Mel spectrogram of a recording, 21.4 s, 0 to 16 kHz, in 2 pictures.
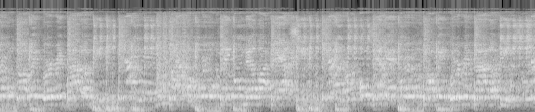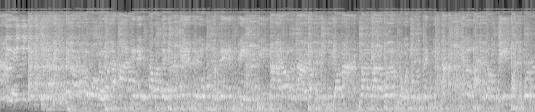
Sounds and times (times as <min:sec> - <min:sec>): Music: 0:00.0 - 0:21.4
Singing: 0:00.0 - 0:21.4.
